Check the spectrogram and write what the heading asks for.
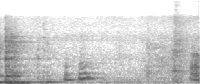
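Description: A plastic bottle set down on a granite countertop: one dull thump right at the start.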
